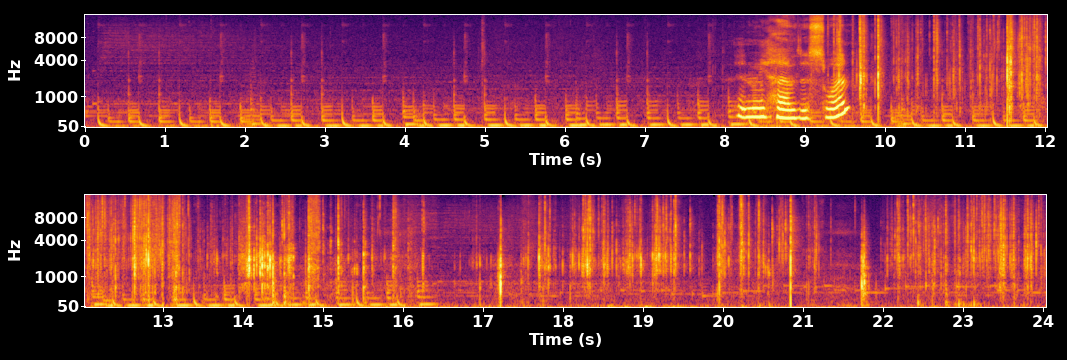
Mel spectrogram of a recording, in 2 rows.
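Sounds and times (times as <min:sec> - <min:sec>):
background music with low notes: 0:00.0 - 0:24.0
plastic packaging crinkling: 0:08.1 - 0:24.0.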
